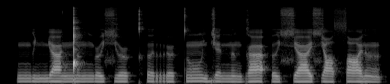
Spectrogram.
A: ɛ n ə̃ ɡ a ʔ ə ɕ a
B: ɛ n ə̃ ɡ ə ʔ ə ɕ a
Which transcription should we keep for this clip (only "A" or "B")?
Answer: A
